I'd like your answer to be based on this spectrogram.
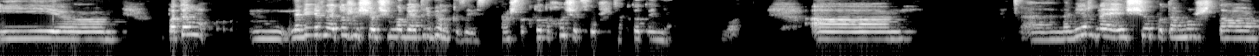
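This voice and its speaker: A woman speaks at a fairly high pitch and fairly slow pace, with long, frequent pauses. Her loudness swings widely while her pitch varies in an ordinary way. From post-Soviet industrial town. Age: 30s. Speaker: children's art teacher. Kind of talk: interview. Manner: hesitant.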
